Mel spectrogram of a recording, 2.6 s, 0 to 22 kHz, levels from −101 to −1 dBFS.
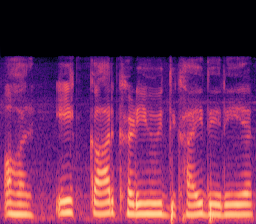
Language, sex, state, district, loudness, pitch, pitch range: Hindi, female, Rajasthan, Bikaner, -15 LUFS, 180 Hz, 175-190 Hz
